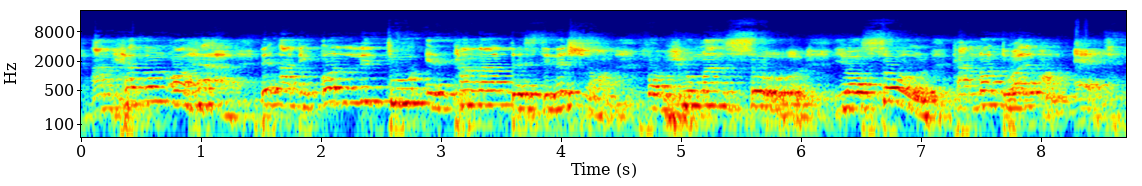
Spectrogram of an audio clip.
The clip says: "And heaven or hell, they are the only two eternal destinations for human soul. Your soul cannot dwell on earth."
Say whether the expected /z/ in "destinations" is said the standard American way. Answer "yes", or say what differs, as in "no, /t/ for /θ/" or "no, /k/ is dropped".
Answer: no, /z/ is dropped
